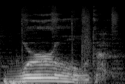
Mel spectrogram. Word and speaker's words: world: number five world world pusher word world hey yo la la how masa but what really makes this word difficult is the R before the L and the D after the L like emotions all about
